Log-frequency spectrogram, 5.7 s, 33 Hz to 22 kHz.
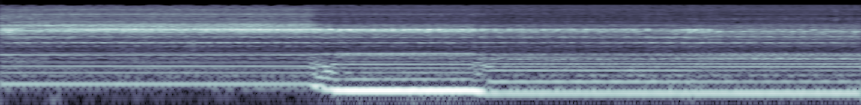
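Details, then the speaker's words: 220 V induction motor on open-loop drive at 36 V, frequency lowered without lowering voltage so current draw is huge: hum jumps abruptly deeper and louder, then steps back up; coarse digital speed steps with high low-frequency current. "now the current draw is huge because we really need to be lowering the voltage and this is a bit of a sort of digital step between between the as I turned apart it's very sort of digital isn't it"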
